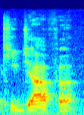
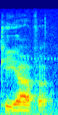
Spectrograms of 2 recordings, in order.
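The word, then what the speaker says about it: Kijafa: If you ever go looking for Chiaffa, it's spelled K-I-J-A-F-A. It looks like Kijaffa. It's pronounced Chiaffa.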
